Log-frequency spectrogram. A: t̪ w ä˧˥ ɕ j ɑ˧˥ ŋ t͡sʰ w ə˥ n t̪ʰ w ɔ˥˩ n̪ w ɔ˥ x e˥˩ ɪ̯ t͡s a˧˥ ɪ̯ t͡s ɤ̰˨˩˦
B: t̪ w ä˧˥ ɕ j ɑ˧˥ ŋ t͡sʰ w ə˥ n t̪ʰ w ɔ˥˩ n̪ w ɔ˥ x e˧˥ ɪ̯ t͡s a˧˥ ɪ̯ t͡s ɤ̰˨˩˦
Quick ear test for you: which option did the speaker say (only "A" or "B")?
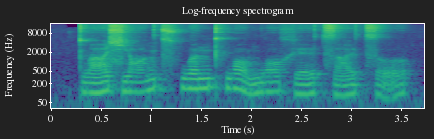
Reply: B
